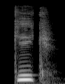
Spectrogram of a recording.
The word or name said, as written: geek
